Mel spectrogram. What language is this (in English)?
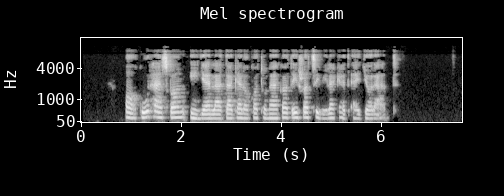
Hungarian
